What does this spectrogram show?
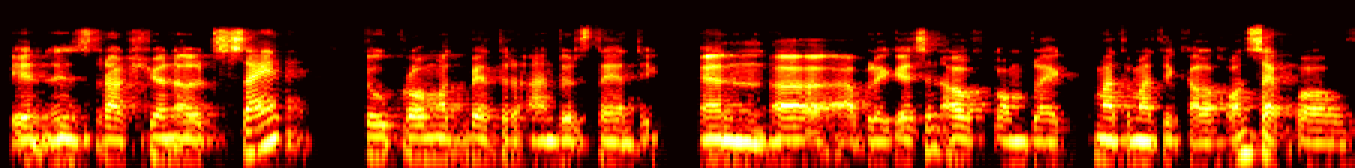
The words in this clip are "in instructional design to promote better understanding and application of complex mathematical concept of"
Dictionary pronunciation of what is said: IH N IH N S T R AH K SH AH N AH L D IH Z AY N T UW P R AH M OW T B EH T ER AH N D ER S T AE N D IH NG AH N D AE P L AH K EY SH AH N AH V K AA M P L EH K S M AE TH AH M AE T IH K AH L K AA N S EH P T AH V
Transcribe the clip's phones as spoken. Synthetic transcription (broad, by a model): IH N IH N S T R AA K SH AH N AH L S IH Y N T UW P R AH M OW T B EH T ER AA N D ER S T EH N D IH NG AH N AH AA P L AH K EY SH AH N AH F K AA M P L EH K M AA T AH M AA T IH K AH L K AA N S EH P T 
